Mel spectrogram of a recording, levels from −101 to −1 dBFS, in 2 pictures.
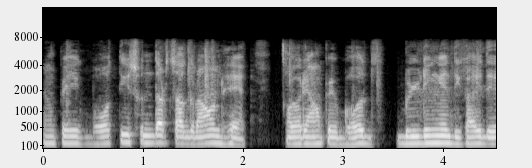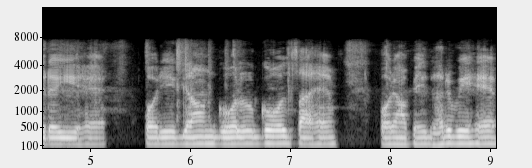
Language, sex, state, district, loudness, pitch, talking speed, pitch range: Hindi, male, Uttarakhand, Uttarkashi, -17 LUFS, 135 Hz, 200 wpm, 130-140 Hz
